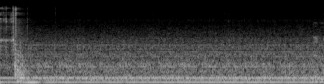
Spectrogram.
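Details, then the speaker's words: Harrison 140 lathe, 3HP motor, new taperlock high-speed pulley and A68 belts: steady even gearbox and motor hum with clutch engaged, no rattle since worn copper clutch plate is held; normal running. "so the LA of the the noise of the LA is not horendous when it's running it's more gearbox and um motor noise"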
